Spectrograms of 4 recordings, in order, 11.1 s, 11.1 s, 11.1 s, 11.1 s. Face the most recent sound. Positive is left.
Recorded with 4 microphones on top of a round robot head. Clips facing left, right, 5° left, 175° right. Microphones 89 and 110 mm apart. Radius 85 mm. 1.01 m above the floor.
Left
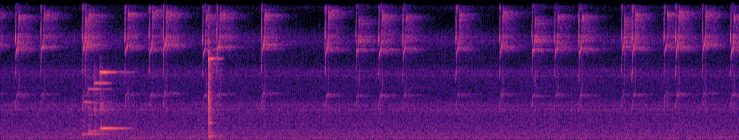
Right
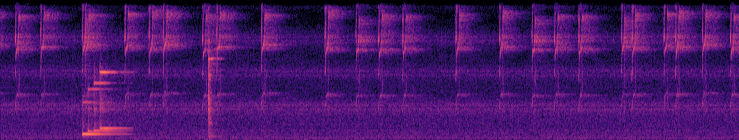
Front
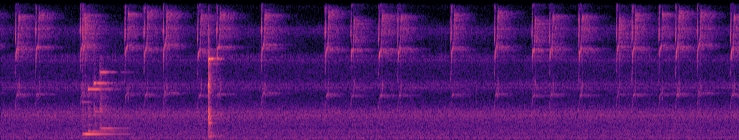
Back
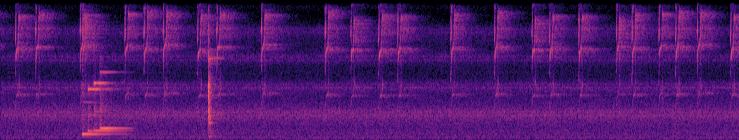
turn(degrees=75)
